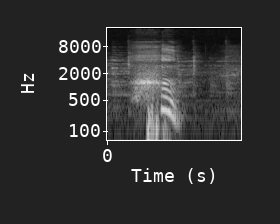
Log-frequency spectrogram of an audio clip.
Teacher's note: спинка язика вигнута крутою гіркою до піднебіння та утворює щілину з ним при проходженні струменння повітря видиху через цю щілину утворюється шум звук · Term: звук х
